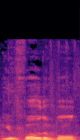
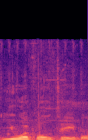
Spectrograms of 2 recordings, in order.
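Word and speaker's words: ufotable: foldable and it sucks the real pronunciation of you foldables like for now it's like UFO table like it's actually supposed to be pronounced like that oh it is like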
